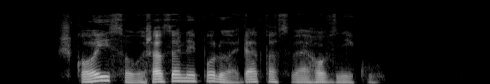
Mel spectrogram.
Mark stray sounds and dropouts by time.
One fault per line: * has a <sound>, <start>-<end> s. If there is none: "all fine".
all fine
